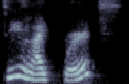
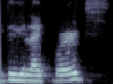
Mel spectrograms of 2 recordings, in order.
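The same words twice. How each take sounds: First: "birds" lifted up as a question; proper question rise; rising question tune. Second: Flat tune, no rise on "birds"; monotone wrong take. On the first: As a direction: ask it with a rise at the end. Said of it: "you have to say here". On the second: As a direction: say "Do you like birds?" level, no question lift. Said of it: "No, it's a monotone". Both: Shown as a demonstration.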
